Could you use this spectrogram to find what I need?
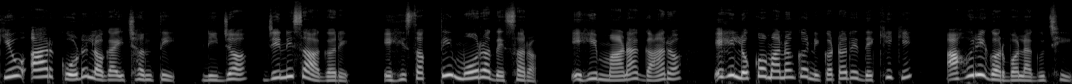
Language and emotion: Odia, neutral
